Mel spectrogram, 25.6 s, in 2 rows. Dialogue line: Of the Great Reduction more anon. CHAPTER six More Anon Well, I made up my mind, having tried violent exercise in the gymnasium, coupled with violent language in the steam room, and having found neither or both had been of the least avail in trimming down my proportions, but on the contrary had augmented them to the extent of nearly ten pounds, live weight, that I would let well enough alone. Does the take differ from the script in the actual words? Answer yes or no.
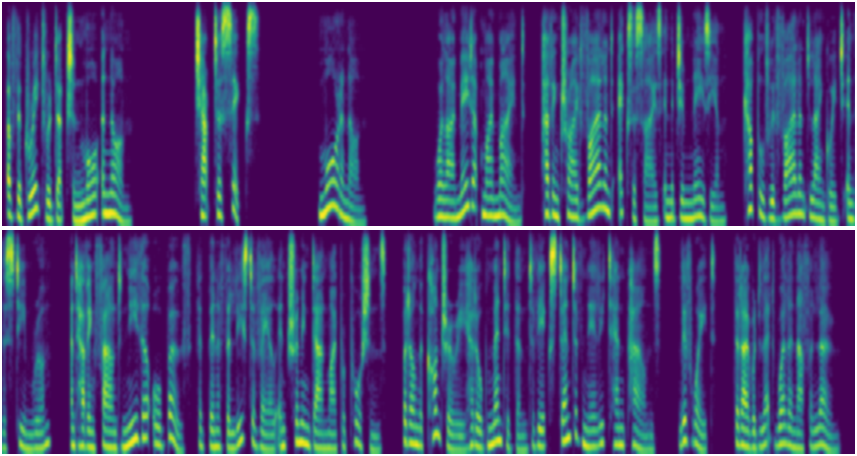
no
